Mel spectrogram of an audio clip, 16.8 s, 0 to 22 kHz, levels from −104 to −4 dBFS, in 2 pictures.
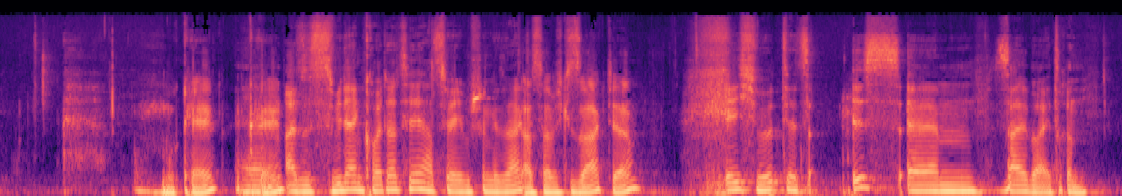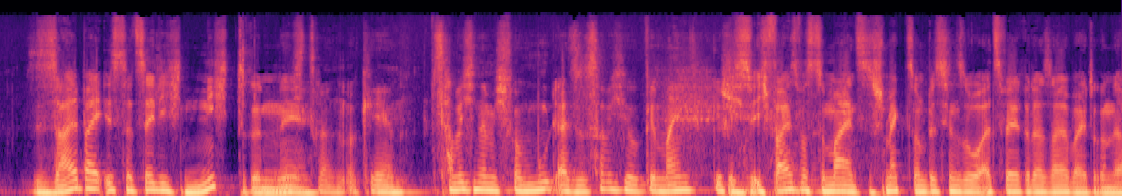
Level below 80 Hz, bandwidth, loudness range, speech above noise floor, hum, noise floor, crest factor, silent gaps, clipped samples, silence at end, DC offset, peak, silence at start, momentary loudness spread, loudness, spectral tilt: -38 dBFS; 16 kHz; 2 LU; 24 dB; none; -42 dBFS; 10 dB; none; under 0.1%; 0 s; under 0.1%; -8 dBFS; 0.45 s; 7 LU; -19 LUFS; -5.5 dB/octave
